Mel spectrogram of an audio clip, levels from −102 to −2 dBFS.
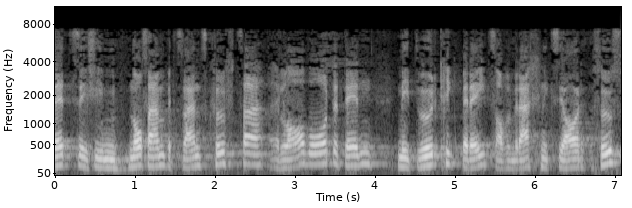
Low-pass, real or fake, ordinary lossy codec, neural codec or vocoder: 7.2 kHz; real; MP3, 64 kbps; none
